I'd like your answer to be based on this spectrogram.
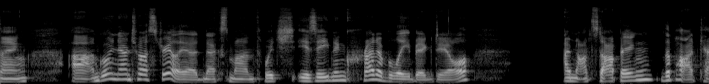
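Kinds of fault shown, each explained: No faults can be heard.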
